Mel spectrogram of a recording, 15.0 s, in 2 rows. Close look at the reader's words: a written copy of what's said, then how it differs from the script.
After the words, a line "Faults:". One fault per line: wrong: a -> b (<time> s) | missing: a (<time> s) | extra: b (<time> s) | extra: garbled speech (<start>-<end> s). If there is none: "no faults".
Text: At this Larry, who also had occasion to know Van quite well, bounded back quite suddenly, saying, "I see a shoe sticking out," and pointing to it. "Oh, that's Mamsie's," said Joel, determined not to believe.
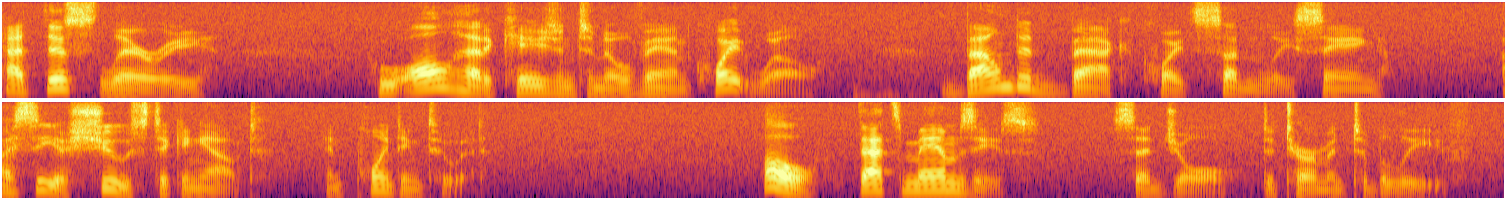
At this Larry, who all had occasion to know Van quite well, bounded back quite suddenly, saying, "I see a shoe sticking out," and pointing to it. "Oh, that's Mamsie's," said Joel, determined to believe.
Faults:
wrong: also -> all (2.0 s)
missing: not (14.3 s)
